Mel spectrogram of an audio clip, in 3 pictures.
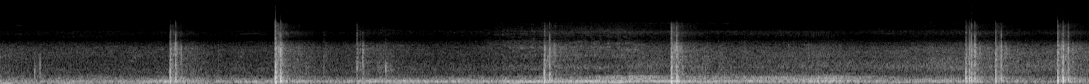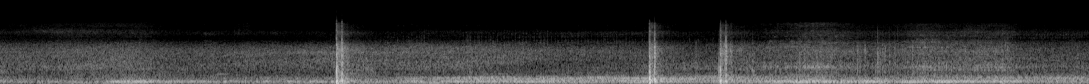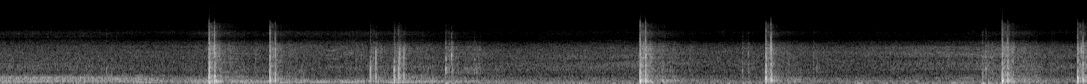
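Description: Aerial fireworks shells bursting, more than a dozen sharp booms at irregular intervals, some in quick pairs, over a steady low background rumble.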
